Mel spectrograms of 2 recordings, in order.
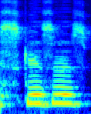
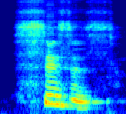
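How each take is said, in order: First: The word begins with an sk sound. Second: The word begins with a plain s sound. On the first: The speaker calls it wrong. "Lots of English children say skizzers because of the spelling" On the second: The speaker calls it right. "Ignore the C. The C isn't there"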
